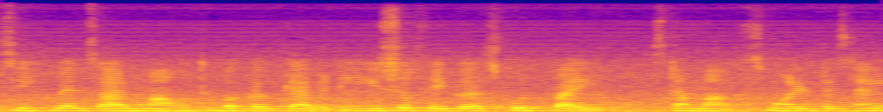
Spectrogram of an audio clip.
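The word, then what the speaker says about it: oesophagus: Food pipe या फिर ईसोफेगस। ओ silent होता है, ध्यान रखना।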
